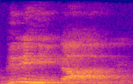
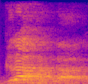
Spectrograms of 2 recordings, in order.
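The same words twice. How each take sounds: First: गृह said as "grih", with the ri vowel; गृह with a clear ri sound, not gra; correct Hindi pronunciation. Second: ग्रह said as "grah", the common mistake; wrong pronunciation. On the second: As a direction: mispronounce it as ग्रह with a flat "gra". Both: Shown as a demonstration. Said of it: "लोग क्या कहते हैं?".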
